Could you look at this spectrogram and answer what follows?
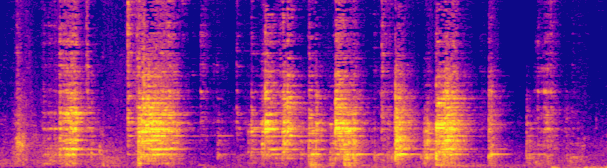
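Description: Steel jack stand being handled and set in place under a truck: a run of metallic clanks and clinks, each with a short ring, about one every half second to a second.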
